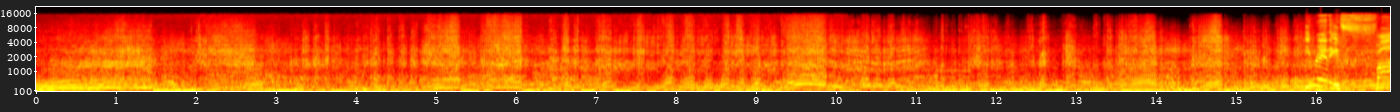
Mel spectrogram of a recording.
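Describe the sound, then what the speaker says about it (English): A 540 cubic inch race engine with zoomie headers, rated around 1300 to 1400 horsepower, rolls out at an Indy event with a loud, crackling, cackling rumble that rises and revs steadily, heard up close alongside an announcer's voice throughout. "Jr. rolls out now with the cackle of the Zoomies. 540 cubic inch power plant in this one."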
